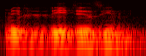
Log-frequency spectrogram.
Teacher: മിൻ എന്നതിലെ സാക്കിന നൂൻ റായിലേക്ക് ലയിപ്പിച്ച് മണിക്കാതെ ഉച്ചരിക്കുക. ഇത് ബിഗൈരി ഗുന്ന, മിർ റിജ്സിൻ.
